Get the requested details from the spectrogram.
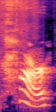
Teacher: So we have a word like car, where the quality of the A changes so dramatically that we consider R-controlled vowels to be their own phoneme type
